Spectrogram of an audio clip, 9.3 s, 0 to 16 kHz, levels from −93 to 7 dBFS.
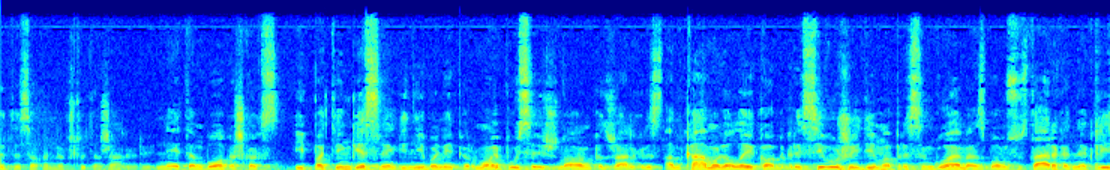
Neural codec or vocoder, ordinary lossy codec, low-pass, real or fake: none; AAC, 48 kbps; 14.4 kHz; real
